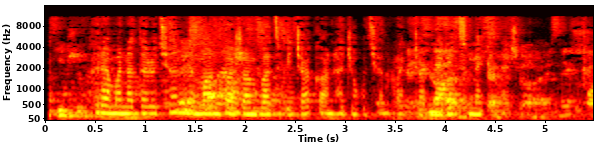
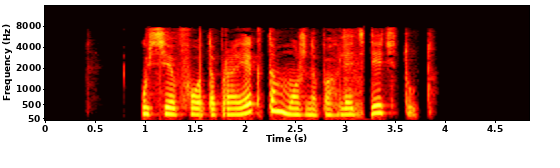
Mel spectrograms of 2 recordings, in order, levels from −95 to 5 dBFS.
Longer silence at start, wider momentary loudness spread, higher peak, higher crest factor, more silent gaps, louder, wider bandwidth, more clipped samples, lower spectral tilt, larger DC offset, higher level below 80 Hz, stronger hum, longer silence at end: second, 0.05 s vs 0.95 s; about the same, 13 LU vs 12 LU; second, -6 dBFS vs -2 dBFS; about the same, 16 dB vs 18 dB; second, none vs 3.55-3.59 s, 3.76-3.82 s; second, -22 LUFS vs -19 LUFS; first, 11.5 kHz vs 8 kHz; neither; about the same, -4.5 dB/octave vs -4.5 dB/octave; neither; first, -50 dBFS vs -62 dBFS; neither; second, 0 s vs 1 s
